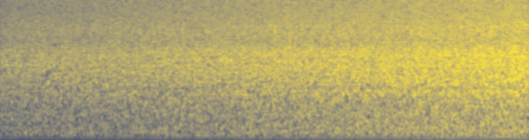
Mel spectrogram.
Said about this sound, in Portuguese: Mas se eu falo assim, ó, escuta o ar-condicionado. A gente faz silêncio e a gente só escuta o ar-condicionado.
